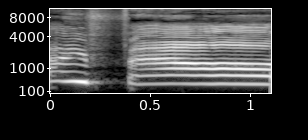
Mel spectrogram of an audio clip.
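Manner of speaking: put-on tearful little kid, high, loud, crying hard. Retelling an injury story, speaker quotes a hurt boy at the door, imitating a child crying. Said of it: "he's crying his head off".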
